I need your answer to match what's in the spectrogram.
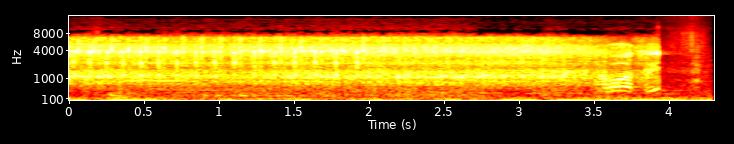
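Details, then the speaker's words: Car engine that is fine cold but, once warm, starts tapping from the hydraulic lifters when revved; the tapping fades once idle settles, and a diesel-fuel flush is planned as the fix. Light, quick tapping at three to four ticks a second over the revving engine. Hydraulic lifter tapping. "когда оказываюсь на пакетом двигателя на холодном нормально на прогретом двигателе когда газуешь начинается стук гидриков"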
